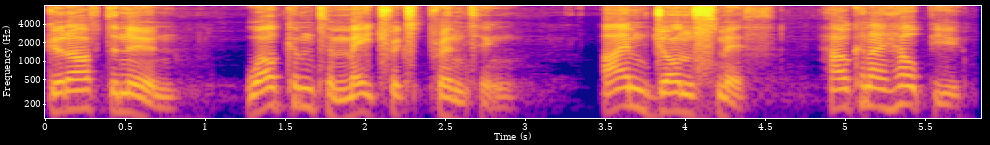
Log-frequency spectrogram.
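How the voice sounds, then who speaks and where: A man's voice: fairly high pitch, big pitch swings, unhurried, a little mellow, dry recording, clean studio sound. A man playing a courteous printing company employee in a scripted listening-test dialogue.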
